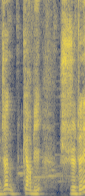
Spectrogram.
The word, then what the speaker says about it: Kirby: Vu que la prononciation de John Kirby, c'est Kirby. Hein, et pas Kirby.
